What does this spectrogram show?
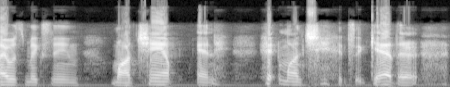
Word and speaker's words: Hitmonchan: Am I saying it right? Hitmonchan. Hitmonchan. There you go. I'm putting two Pokemon together, and those models look awesome. Yeah, an easy way to remember that: Bruce Lee, Jackie Chan.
